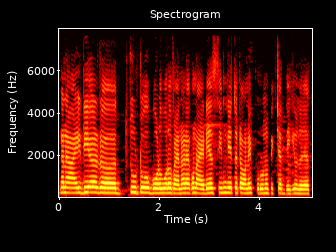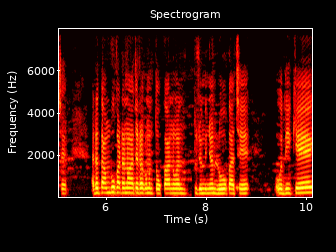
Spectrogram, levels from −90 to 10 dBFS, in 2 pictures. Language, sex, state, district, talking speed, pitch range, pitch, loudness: Bengali, female, West Bengal, Kolkata, 200 wpm, 215-235 Hz, 225 Hz, -14 LUFS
